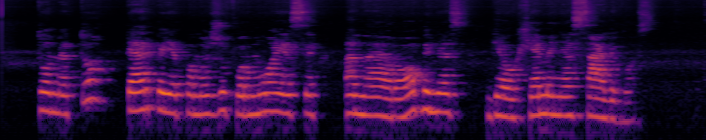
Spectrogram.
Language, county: Lithuanian, Panevėžys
